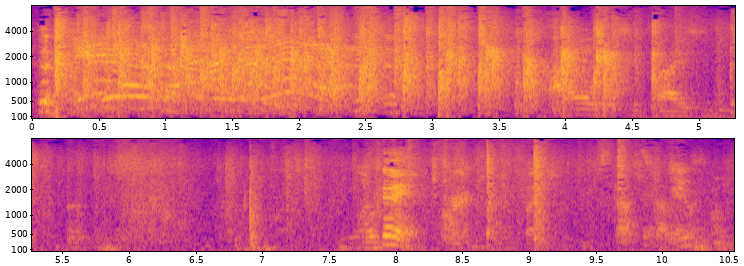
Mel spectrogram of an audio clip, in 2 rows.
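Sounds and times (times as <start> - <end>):
group of people clapping: 0.0 - 5.0.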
